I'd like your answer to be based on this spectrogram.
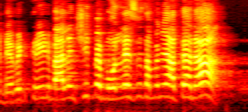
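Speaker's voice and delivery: teacher checking the class understands; exasperated check. Real, not acted. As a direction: demand they admit they follow.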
